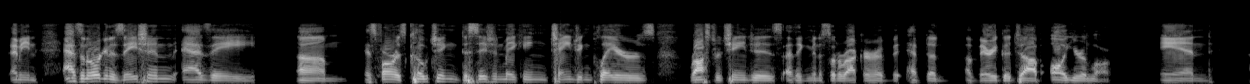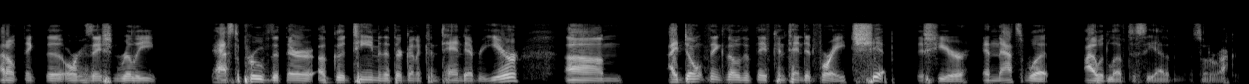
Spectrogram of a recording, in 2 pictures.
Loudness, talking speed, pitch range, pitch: -23 LUFS, 195 wpm, 90-115 Hz, 100 Hz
